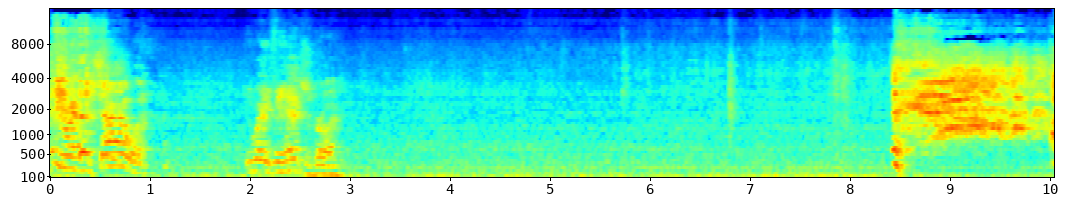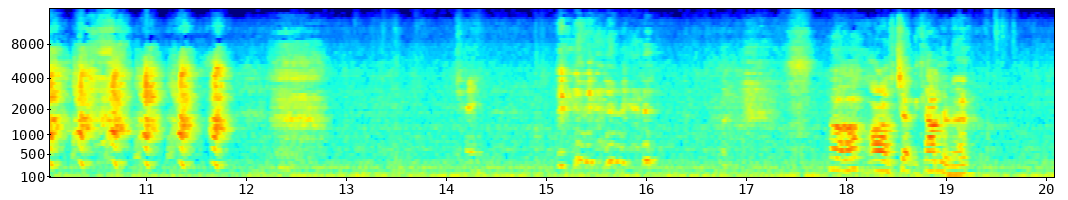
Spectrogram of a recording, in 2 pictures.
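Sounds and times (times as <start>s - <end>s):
burst of laughter: 8.4s - 11.9s.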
